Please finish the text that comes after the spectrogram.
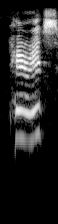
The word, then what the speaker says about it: Paris: Paris with a silent S.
